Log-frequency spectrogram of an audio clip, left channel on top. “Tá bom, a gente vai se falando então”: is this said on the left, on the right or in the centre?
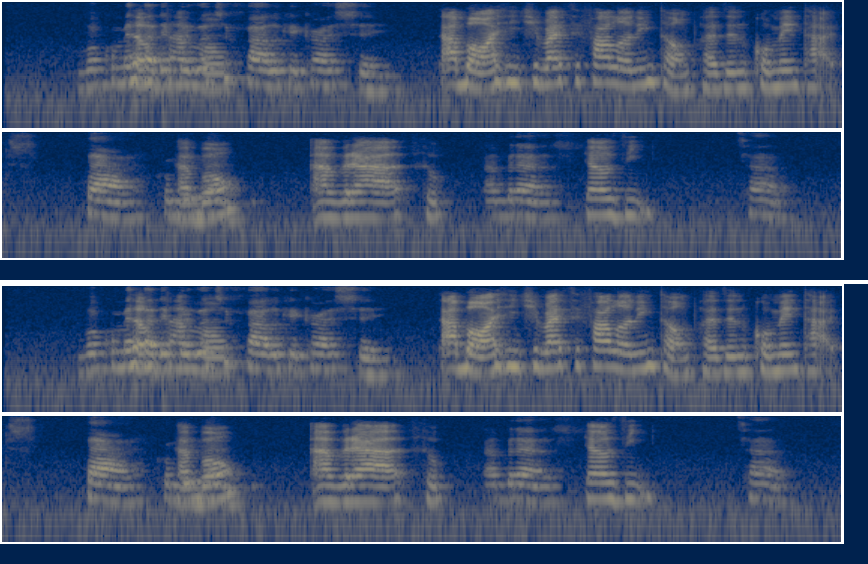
Centre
